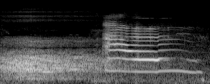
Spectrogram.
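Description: A rushing burst of noise in the first second, then one drawn-out cat meow, held fairly level for about a second.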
